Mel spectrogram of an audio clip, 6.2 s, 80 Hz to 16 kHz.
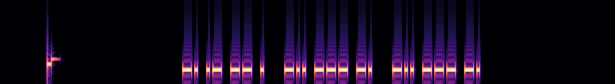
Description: Morse code, heard as a keyed tone, about 40 wpm, 700 Hz. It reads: NAME DON DON
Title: Practice QSO - Exchange 1 - Beginning - 40wpm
